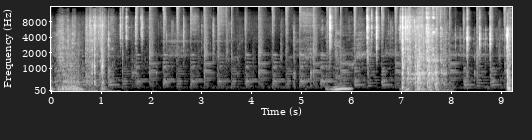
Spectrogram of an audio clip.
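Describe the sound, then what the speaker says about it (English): Glass shattering inside a campervan during a wet storm: a sharp breaking crash followed by scattered clinks and tinkling fragments. A louder burst of rattling comes near the end, with a brief voice in the background. "I believe that was glass."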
